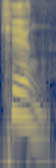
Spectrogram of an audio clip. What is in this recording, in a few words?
"king4", taiwanese syllable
